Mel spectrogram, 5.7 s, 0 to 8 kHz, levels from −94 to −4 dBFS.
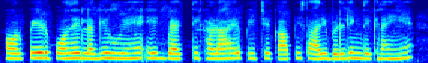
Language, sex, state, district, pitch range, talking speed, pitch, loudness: Hindi, female, Bihar, Darbhanga, 230-245 Hz, 170 wpm, 235 Hz, -31 LUFS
